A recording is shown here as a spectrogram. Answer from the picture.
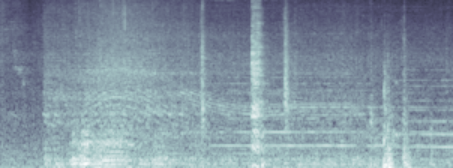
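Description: A car pulling up and stopping, then sharp clicks and knocks from its door opening.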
